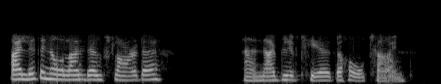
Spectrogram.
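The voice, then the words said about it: British accent. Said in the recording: “now we know from your accent that you're not from the U.S., and I mentioned about being from the U.K.”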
